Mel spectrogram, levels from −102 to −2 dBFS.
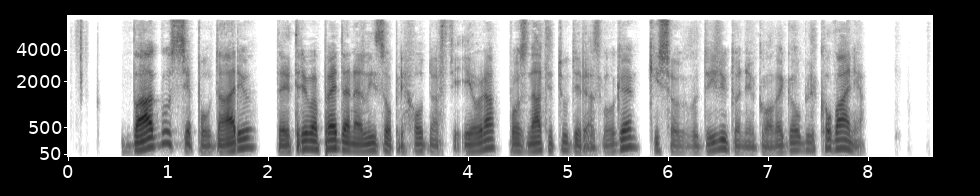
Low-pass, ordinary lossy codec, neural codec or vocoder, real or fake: none; none; codec, 16 kHz, 1.1 kbps, Voila-Tokenizer; fake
